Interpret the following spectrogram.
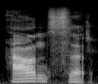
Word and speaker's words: answer: அப்படி இருந்தும் இந்த டபிள்யூக்கு உச்சரிப்பு கிடையாது.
